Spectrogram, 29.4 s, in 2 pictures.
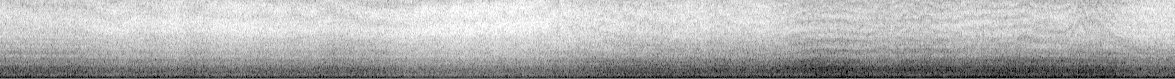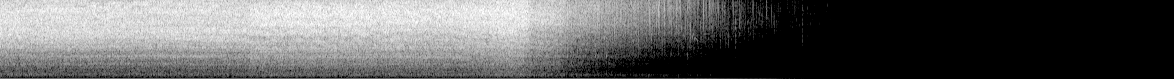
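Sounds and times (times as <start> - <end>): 
hose pipe: 0.0 - 23.8.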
